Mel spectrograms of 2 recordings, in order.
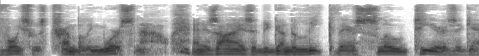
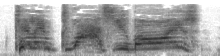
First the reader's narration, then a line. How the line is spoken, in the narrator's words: Marjorie Dettrick suddenly screamed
